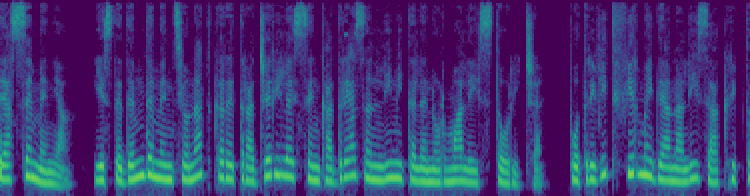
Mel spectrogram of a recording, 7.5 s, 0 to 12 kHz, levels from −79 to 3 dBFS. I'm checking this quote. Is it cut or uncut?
uncut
